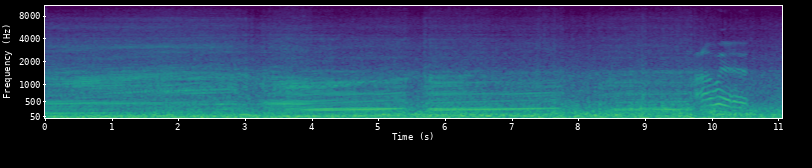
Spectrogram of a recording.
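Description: A 2025 Honda 750 Hornet motorcycle engine drones and rises through gears while riding, with strong wind rush and a voice speaking briefly over it.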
